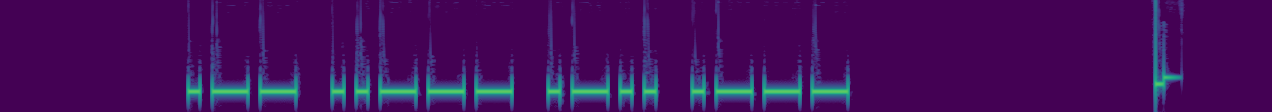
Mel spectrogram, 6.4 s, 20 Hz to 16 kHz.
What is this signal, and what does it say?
Morse code, heard as a keyed tone, about 20 wpm, 700 Hz. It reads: W2LJ
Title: USA Call Signs - 4 Characters - 8x Character Spacing - 20wpm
